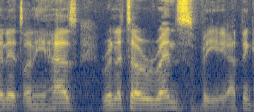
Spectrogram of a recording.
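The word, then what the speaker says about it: Renate Reinsve: has Chiwetel Ejiofor in it, and he has Renata Rensve, I think it's the way you pronounce the name, from The Worst Person in the World.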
